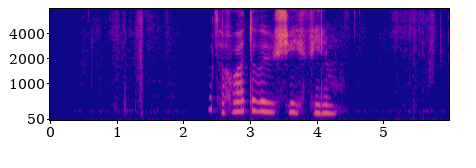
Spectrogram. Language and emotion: Russian, neutral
